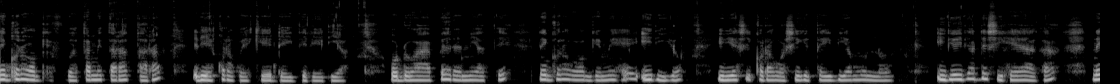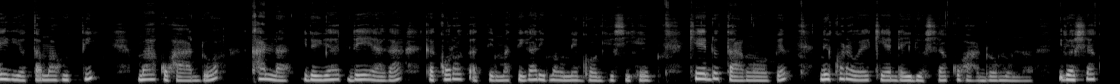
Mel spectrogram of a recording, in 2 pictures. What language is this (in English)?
Kikuyu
